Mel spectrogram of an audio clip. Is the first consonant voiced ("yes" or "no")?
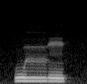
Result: yes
